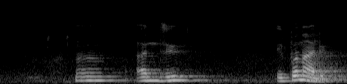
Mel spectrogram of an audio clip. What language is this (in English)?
Malayalam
